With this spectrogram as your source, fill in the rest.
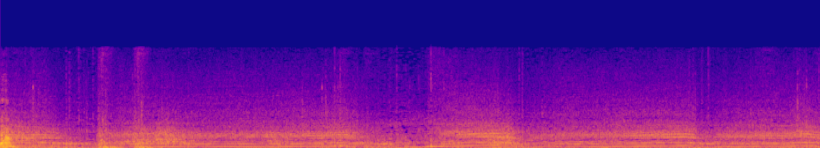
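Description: A racing car engine roars and revs up and down through the gears.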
